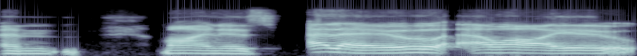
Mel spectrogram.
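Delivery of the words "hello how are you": put-on British accent. Asked to show their british accent, the speaker tries it: put-on british accent. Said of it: "show me your British accent".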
